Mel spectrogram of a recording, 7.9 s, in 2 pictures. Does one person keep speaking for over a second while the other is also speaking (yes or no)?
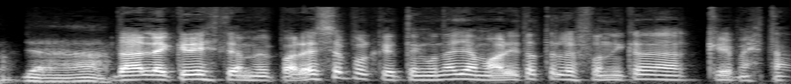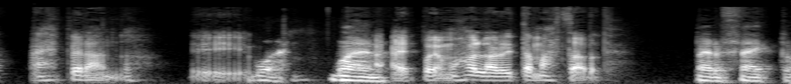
no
